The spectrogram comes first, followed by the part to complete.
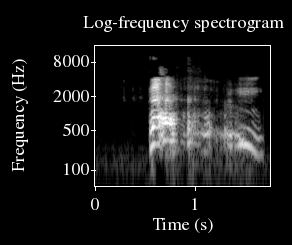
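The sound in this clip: A man clears his throat once from silence, a rough, voiced rasp lasting about a second that starts loud and tapers off into a lower, grumbling tail.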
